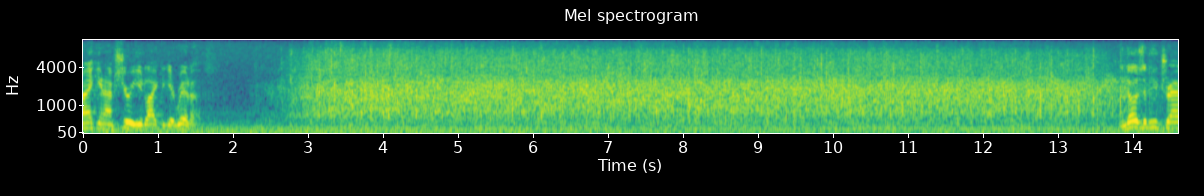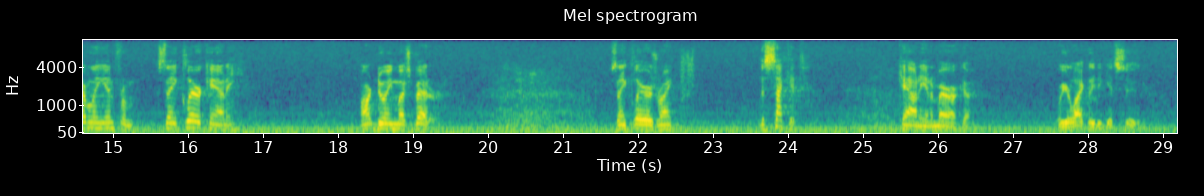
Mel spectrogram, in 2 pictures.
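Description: A middle-aged man speaks firmly through a microphone.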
